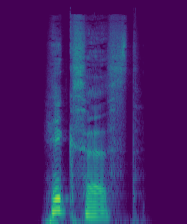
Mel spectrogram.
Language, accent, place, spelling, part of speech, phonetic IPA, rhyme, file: German, Germany, Berlin, hicksest, verb, [ˈhɪksəst], -ɪksəst, De-hicksest.ogg
- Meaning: second-person singular subjunctive I of hicksen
